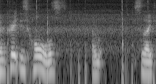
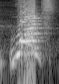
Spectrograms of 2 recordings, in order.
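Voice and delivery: high, loud astonished cry; amazed; 6 dB louder than usual. Real, not acted. Parent watching the baby dragon wake, amazed. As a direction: burst out in delighted disbelief.

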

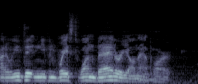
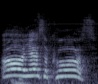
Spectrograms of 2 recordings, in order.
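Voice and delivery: high shouted dismay; panicked yell; 14 semitones higher, 8 dB louder, slower than usual. Real, not acted. Panicked sarcasm while fleeing.

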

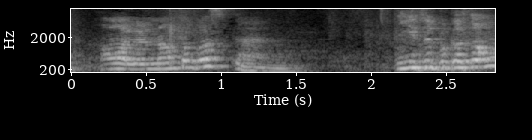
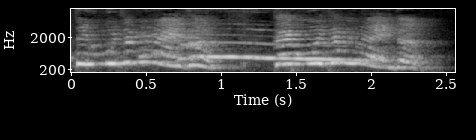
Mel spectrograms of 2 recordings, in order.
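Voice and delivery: reclamando alto; 10 semitones higher, 5 dB louder than usual. Real, not acted. Boca ardendo de pimenta.

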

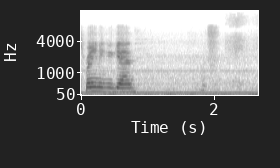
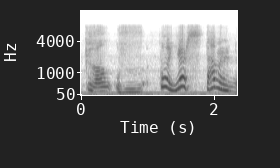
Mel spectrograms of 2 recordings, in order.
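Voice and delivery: witch voice; 4 semitones higher, slower than usual. Acted. Voicing the witch.

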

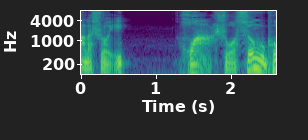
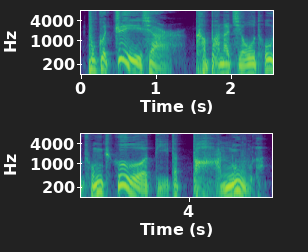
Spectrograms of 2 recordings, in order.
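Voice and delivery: ordinary delivery, nothing marked

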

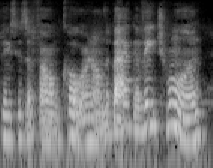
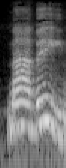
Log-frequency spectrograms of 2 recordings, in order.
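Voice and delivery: plain reading voice

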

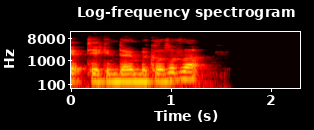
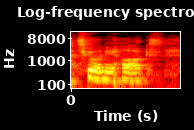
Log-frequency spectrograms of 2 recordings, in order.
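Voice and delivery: excited; 2 semitones higher, 11 dB louder, slower than usual. Real, not acted. Excited game idea with laugh.

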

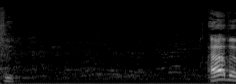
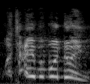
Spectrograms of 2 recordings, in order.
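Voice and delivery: laughing; 10 semitones higher, 5 dB louder than usual. Retold or imitated. Protesting while laughing.

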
